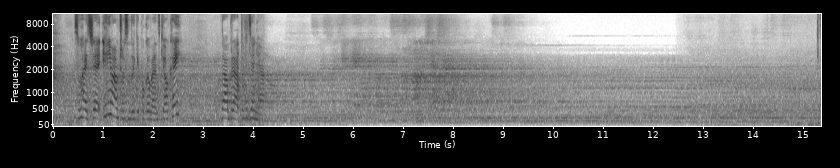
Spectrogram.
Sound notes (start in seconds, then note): 5.9 Laurencja's inverted voice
